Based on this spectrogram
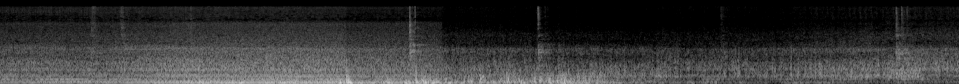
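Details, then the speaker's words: Older air conditioner with a faded tag, running: a low, steady hum with occasional faint metallic clanks cutting through the drone; it needs servicing. "The air conditioning is on, but you can hear a clanging noise, so it definitely needs to be serviced."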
